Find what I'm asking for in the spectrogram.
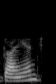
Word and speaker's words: Dianne: Yes, Diane Jewell. My first name is spelled D-I-A-N-N-E. My last name is spelled J-U-H-L, Diane Jewell.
